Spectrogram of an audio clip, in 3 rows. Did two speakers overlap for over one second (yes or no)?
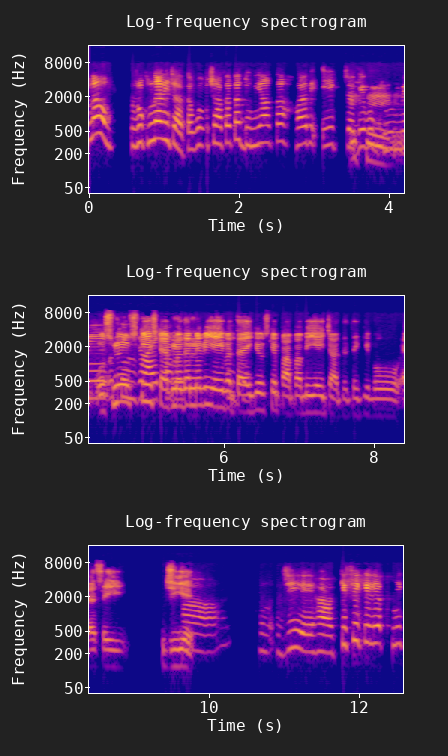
yes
